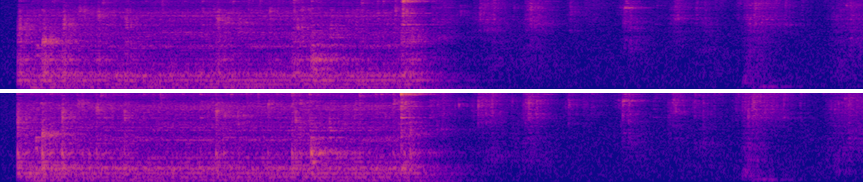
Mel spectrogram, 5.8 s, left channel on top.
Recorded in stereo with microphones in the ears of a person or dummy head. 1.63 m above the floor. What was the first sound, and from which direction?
A running tap, 45° right (ahead or behind).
